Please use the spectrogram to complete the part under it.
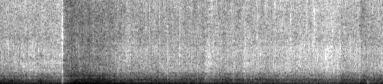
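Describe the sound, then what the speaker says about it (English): Ground pork browning in a pan on medium heat makes a steady sizzle and crackle, with a brief clatter near the start as it is stirred, then continuous frying hiss with no talk. "Savannah is browning the meat."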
